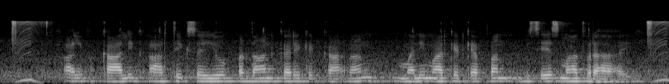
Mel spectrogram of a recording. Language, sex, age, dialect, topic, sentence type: Magahi, female, 18-24, Central/Standard, banking, statement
